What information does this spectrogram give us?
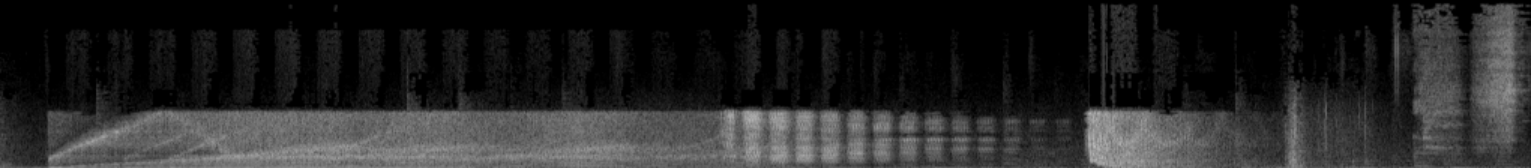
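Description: A gunshot bursts out loud and sudden late on, after a long whining tone with sliding harmonics and a rapid fluttering pulse, followed by a few lighter clicks.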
